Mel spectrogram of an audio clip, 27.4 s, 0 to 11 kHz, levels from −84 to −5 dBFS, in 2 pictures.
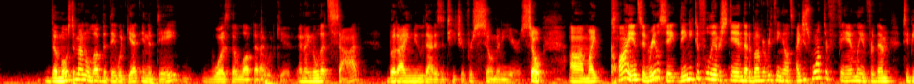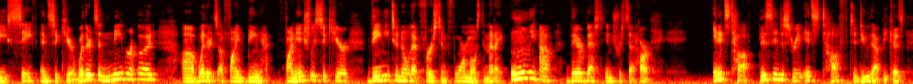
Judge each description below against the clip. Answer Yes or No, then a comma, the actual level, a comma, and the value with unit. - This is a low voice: Yes, low, 130 Hz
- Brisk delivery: Yes, fast, 230 wpm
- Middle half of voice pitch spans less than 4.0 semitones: No, average, 5.2 semitones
